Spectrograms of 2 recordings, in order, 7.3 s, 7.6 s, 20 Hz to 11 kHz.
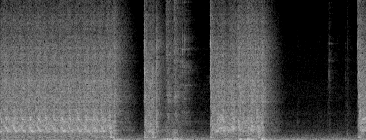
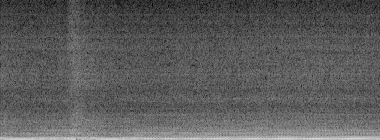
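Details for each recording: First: Ford Thunderbird Town Landau with swapped 460 V8 and C6 transmission, first start: short cranking bursts with uneven, stumbling firing, and it won't stay running. The carb sprays fuel; owner suspects ignition timing. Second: Ford Thunderbird Town Landau after 460 V8 swap with C6 transmission, heard from the rear with good oil pressure: throttle blip then smooth, even rumble, no knocks, ticks or rattles; normal running.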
